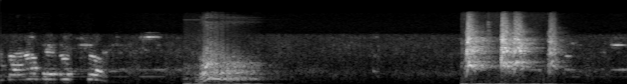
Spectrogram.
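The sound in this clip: Puppies bark in a few sharp, high yips in two short bursts, the second a quick cluster of three or four, with a person talking briefly before the first bark.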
